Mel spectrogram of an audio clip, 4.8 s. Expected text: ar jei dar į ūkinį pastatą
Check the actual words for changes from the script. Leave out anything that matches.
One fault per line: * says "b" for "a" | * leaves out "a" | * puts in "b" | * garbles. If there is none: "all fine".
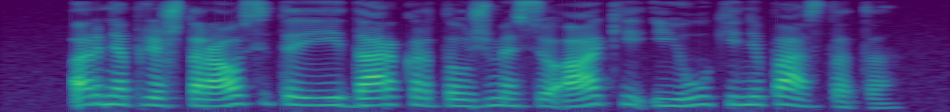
* puts in "neprieštarausite"
* puts in "kartą užmesiu akį"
